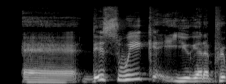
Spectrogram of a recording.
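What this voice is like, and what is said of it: Briefly slips into an accent. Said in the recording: “Why did I have an accent there?”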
